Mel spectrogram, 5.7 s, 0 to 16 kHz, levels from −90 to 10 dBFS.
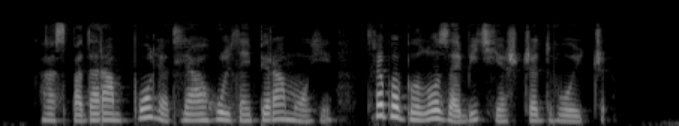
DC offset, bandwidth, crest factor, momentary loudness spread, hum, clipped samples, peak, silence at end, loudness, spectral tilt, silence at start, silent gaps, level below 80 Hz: under 0.1%; 8.2 kHz; 20 dB; 15 LU; none; under 0.1%; -16 dBFS; 0.6 s; -35 LUFS; -5.5 dB/octave; 0.35 s; none; -74 dBFS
